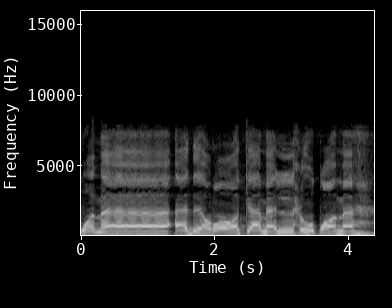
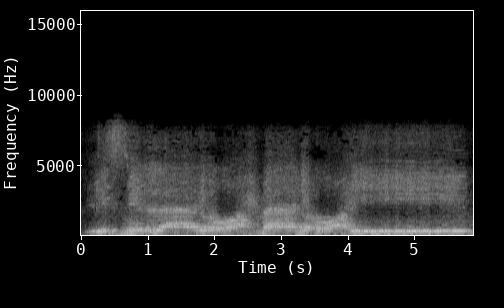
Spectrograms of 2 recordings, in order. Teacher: Di wa ma 4 harakat, mad jaiz munfasil.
